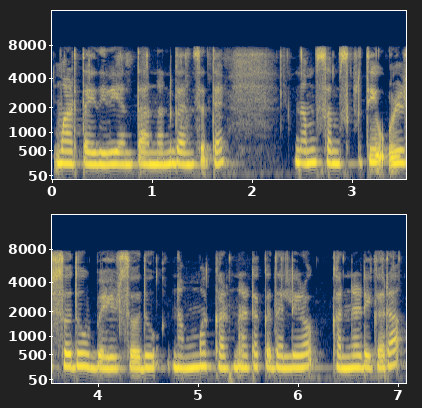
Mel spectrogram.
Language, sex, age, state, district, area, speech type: Kannada, female, 18-30, Karnataka, Chikkamagaluru, rural, spontaneous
